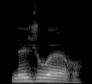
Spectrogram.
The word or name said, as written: les joueurs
